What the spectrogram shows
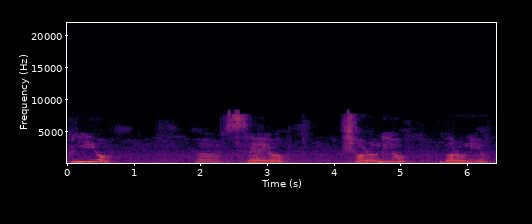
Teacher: শব্দের শেষে যদি অন্তস্থ থাকে তাহলে সেই অয়ের উচ্চারণ ওয়ের মতো হবে। যেমন প্রিয়, শ্রেয়, স্মরণীয়, বরণীয় এই ধরনের শব্দ।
